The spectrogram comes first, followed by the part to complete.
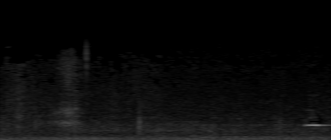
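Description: Steady low hum and hiss of background room noise in a convenience store.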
